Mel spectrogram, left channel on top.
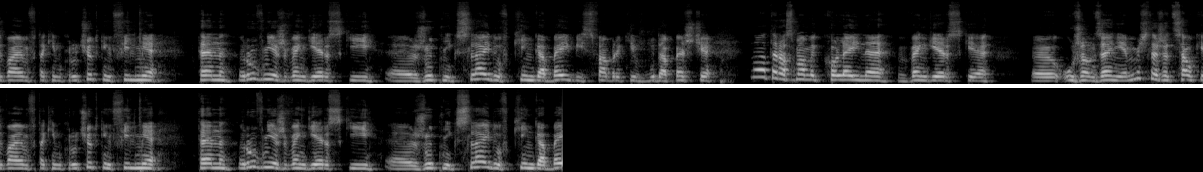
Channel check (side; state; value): right; drops out; at 5.7 s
